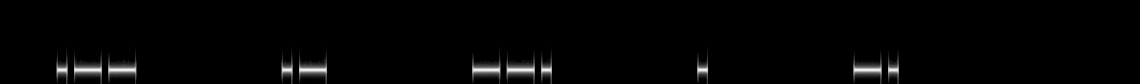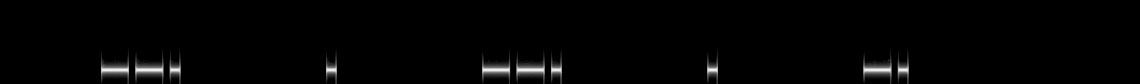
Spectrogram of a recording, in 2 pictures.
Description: Morse code, heard as a keyed tone, about 14 wpm, spaced as for 5 wpm, 680 Hz. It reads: WAGEN GEGEN
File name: Morsekurs / Witze / Witz 31. Mai 2022 25 F70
